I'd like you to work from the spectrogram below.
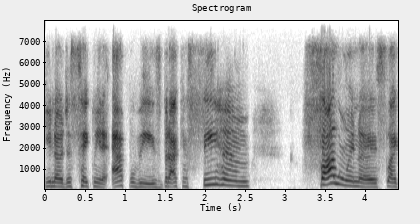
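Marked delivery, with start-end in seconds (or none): none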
